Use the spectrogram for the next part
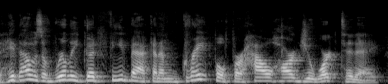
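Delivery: high, lilting, friendly praise; upbeat grateful tone. Shown as a demonstration. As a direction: demonstrate a non-critical, appreciative tone. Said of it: "I could sound like this instead".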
